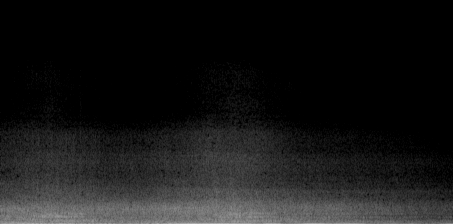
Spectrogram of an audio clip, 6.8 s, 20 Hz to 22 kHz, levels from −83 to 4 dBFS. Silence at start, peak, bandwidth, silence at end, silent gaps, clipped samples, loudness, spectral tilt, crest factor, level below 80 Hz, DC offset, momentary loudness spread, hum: 0 s; -14 dBFS; 9.8 kHz; 0 s; none; under 0.1%; -29 LUFS; -6 dB/octave; 14 dB; -30 dBFS; under 0.1%; 15 LU; none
